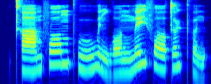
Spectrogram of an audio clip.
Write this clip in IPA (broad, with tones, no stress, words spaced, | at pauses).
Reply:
kʰaː˨˥mfɔː˥mpʰuː˨˥ wɪ˨˩ŋwɔː˨n me˥j fɔː˧t̪ɵ˥ɥpʰɵ˨˩n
